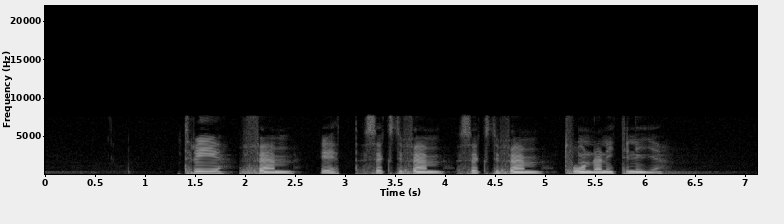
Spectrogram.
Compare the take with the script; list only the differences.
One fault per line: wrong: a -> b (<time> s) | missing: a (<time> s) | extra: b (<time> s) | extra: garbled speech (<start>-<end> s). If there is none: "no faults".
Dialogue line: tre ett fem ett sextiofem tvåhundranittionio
missing: ett (1.8 s)
extra: sextiofem (4.1 s)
